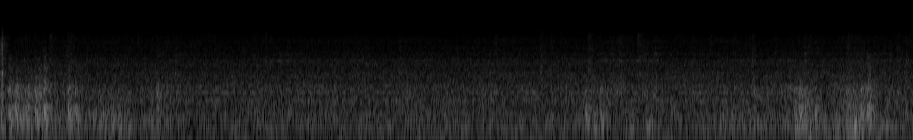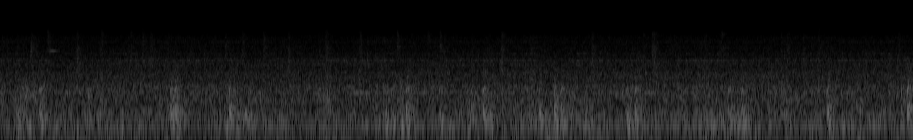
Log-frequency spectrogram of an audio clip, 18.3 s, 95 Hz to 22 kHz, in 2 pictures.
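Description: Running noise heard inside a car of a JR West 381 series electric limited express at speed: a steady rumble of wheels on rail, with wheels clacking over the track in irregular groups from about six seconds in.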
